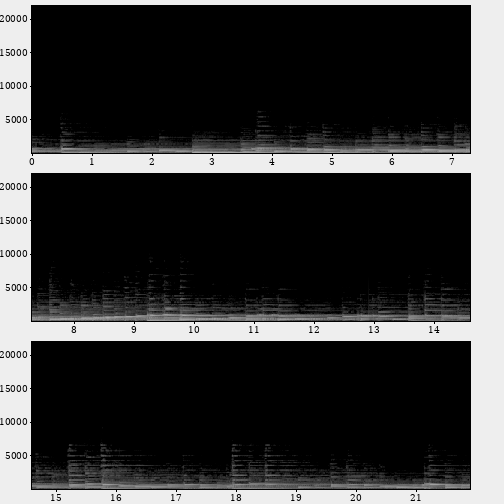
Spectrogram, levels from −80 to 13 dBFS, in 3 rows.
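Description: From 12.91 to 20.47 s there's pre-emphasis left on: the treble boost, which fits a J.17 curve, was never undone, leaving highs about 11 dB hot at 10 kHz, so it's thin, bright and hissy.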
